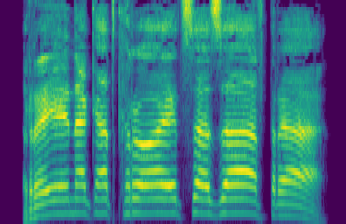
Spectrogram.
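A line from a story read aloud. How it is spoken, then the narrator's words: Loud bellowing. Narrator (Russian): во весь голос орал он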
